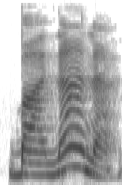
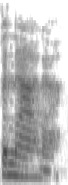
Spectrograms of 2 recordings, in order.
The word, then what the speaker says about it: banana: You would not say banana, but it is banana.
